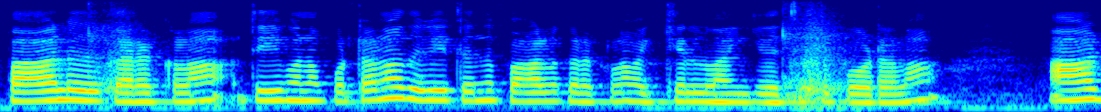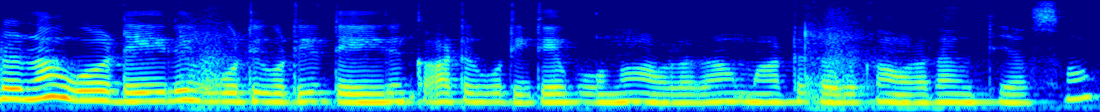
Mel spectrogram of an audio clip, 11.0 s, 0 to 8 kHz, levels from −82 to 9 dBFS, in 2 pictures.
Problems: background sounds at intervals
